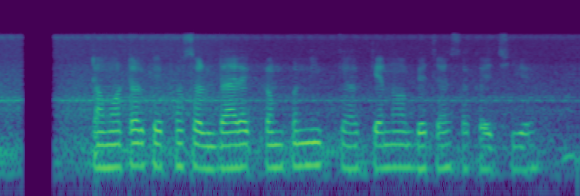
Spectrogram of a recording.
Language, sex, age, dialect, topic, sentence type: Maithili, male, 18-24, Angika, agriculture, question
